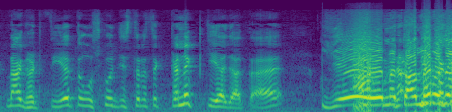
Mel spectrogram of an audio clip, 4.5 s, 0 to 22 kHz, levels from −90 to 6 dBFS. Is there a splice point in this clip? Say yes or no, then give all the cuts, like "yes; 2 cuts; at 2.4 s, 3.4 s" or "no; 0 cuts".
yes; 1 cut; at 3.2 s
